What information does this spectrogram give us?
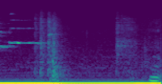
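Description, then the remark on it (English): A door is swung shut by the speaker with a soft whoosh and a muffled thud, followed by a second brief rustle of movement against a steady low hum. “Let me close my door”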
